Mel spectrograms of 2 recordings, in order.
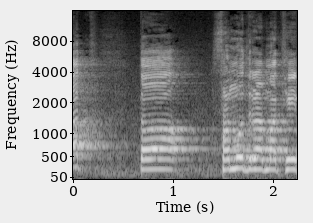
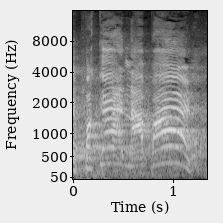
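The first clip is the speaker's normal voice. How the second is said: high, slow insistent prompting; urgent prompt; 7 semitones higher, slower than usual. Retold or imitated. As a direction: push the boy to refuse. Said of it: "sister કે".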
